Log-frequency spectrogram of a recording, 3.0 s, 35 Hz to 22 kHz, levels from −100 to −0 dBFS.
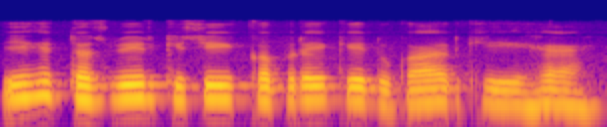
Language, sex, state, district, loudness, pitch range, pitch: Hindi, male, Arunachal Pradesh, Lower Dibang Valley, -16 LUFS, 120-145 Hz, 135 Hz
